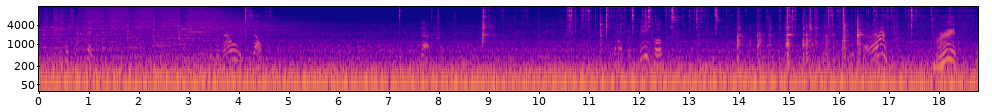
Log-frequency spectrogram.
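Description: Steel safety chains clinking and jangling in quick, irregular clicks as they are hooked onto a pickup's receiver hitch, starting about halfway through, over steady background music.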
